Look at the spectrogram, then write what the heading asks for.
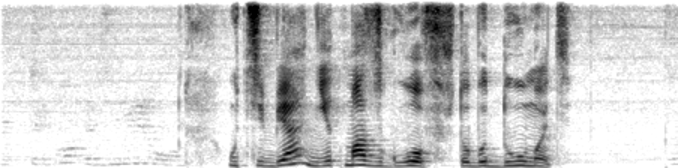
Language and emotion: Russian, angry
